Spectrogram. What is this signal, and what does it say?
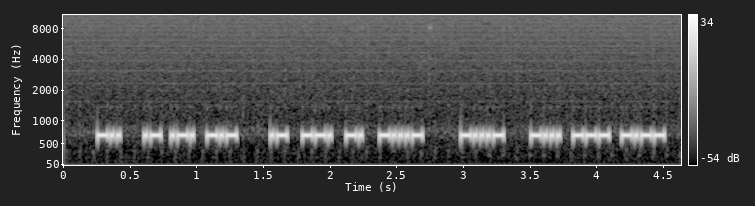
Morse code, heard as a keyed tone, about 50 wpm, spaced as for 42 wpm, 680 Hz. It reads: DARK AGN <BT> <BT> BOY
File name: archived / CRSnet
